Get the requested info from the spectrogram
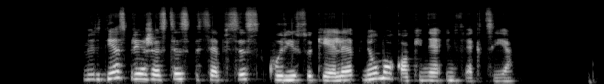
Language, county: Lithuanian, Utena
